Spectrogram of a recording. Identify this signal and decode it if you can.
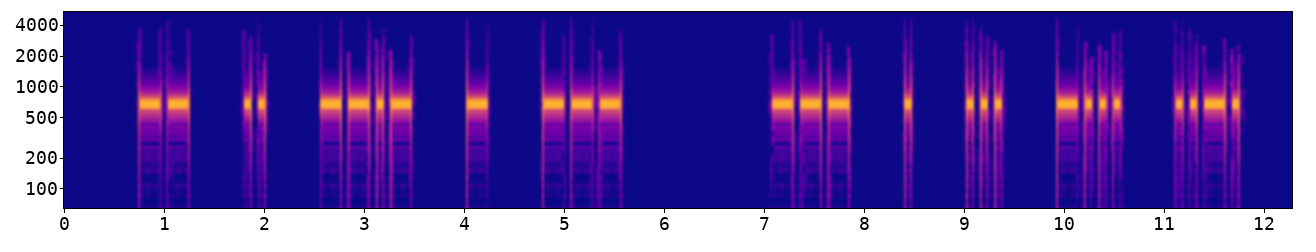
Morse code, heard as a keyed tone, about 17 wpm, spaced as for 10 wpm, 680 Hz. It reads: MIQTO OESBF
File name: k7qo / Lesson 36 (A-X)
